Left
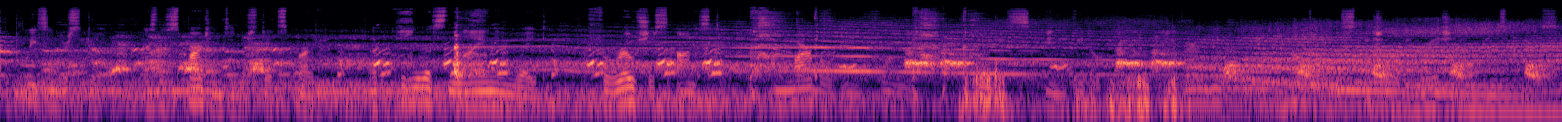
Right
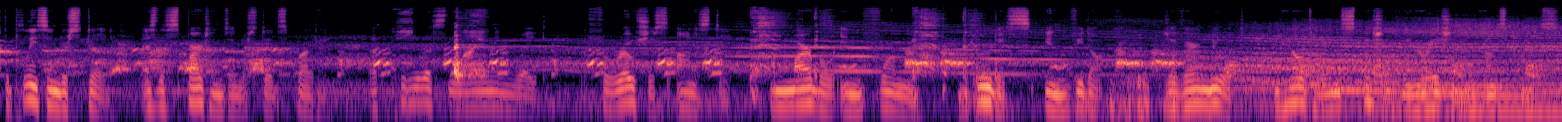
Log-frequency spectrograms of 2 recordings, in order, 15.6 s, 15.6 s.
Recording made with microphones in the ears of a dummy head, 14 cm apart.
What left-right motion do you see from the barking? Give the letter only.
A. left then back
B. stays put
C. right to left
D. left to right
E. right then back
B.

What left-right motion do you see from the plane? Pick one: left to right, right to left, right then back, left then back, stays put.
left to right.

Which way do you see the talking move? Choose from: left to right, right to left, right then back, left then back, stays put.
left then back.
